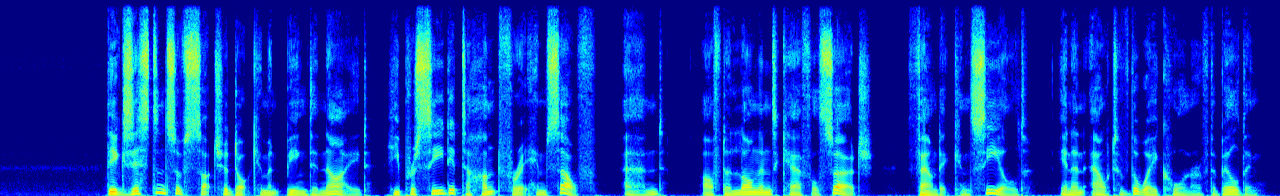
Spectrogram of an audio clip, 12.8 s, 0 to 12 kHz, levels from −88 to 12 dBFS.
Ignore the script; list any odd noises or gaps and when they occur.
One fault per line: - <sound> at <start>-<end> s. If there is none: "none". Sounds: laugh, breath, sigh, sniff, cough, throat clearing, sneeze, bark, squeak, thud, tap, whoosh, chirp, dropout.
none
